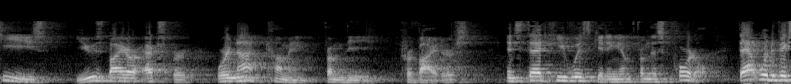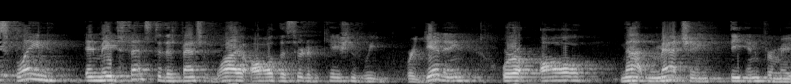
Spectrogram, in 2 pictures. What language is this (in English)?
English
